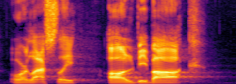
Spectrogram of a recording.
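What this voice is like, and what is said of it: Imitated Austrian-German accent. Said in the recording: “my German accent there. But it's actually Austrian.”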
